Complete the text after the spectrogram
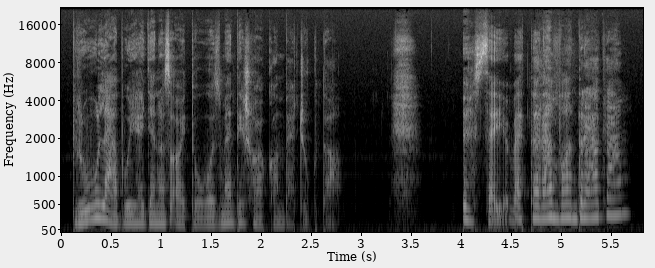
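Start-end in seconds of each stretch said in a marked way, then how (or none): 4.0-5.7 put-on higher, lively young woman; Prue's eager voice. A narrator's reading. Prue apologising to her aunt, high and eager. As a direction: apologise sweetly and brightly.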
